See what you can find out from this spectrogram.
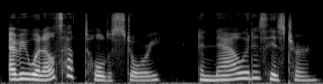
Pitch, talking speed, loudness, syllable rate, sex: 225 Hz, 240 wpm, -20 LUFS, 6.6 syllables/s, female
